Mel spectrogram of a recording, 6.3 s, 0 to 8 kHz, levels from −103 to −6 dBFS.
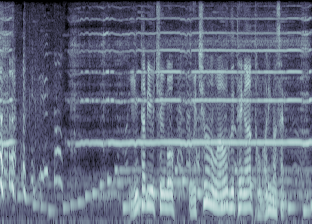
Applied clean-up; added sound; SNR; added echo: none; Bowed string instrument; 4 dB; none.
